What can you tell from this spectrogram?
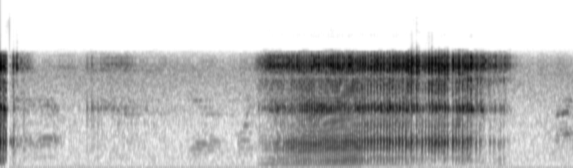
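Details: Snoring: a single long, rattling snore on the in-breath, between quieter breaths.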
